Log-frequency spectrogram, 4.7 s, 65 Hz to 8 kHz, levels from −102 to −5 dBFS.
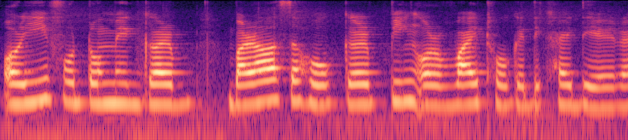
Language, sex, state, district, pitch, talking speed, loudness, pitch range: Hindi, female, Arunachal Pradesh, Papum Pare, 220 Hz, 205 wpm, -17 LUFS, 215-230 Hz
